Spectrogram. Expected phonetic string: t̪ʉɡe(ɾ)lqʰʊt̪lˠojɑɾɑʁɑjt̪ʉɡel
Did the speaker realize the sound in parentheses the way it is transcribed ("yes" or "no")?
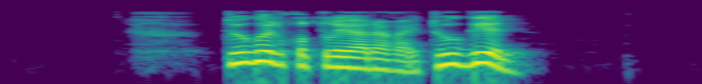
no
